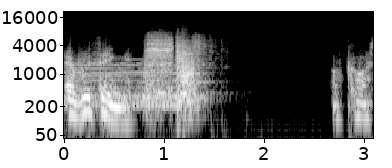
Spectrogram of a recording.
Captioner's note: crashing noise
